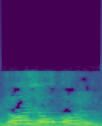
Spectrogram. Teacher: ولكن شعب قرأ بضم الزاي في كلمة جزءا أو جزء أينما وقعت في القرآن الكريم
